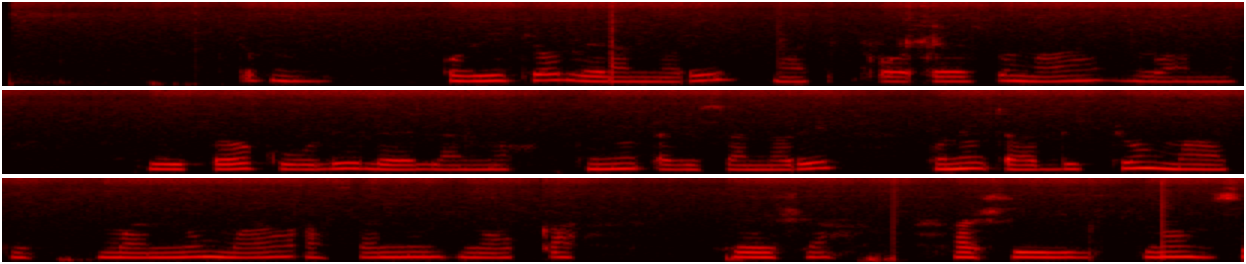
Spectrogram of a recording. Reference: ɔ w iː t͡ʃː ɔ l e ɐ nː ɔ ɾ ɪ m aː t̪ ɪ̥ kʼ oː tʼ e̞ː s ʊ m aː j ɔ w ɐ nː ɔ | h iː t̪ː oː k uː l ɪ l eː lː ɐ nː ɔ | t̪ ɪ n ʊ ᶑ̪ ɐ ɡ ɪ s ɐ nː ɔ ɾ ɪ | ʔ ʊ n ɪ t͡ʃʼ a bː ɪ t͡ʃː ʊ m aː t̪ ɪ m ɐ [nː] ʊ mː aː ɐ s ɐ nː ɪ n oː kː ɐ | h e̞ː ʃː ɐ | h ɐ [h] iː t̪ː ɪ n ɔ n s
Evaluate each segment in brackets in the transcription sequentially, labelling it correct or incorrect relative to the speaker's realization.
correct, incorrect

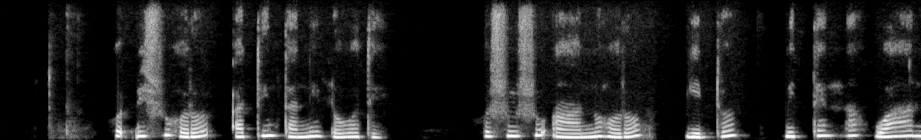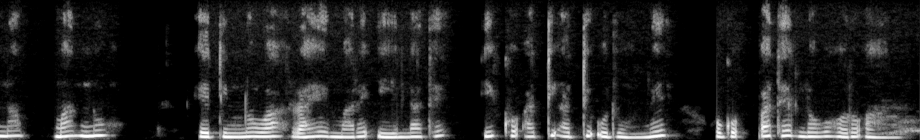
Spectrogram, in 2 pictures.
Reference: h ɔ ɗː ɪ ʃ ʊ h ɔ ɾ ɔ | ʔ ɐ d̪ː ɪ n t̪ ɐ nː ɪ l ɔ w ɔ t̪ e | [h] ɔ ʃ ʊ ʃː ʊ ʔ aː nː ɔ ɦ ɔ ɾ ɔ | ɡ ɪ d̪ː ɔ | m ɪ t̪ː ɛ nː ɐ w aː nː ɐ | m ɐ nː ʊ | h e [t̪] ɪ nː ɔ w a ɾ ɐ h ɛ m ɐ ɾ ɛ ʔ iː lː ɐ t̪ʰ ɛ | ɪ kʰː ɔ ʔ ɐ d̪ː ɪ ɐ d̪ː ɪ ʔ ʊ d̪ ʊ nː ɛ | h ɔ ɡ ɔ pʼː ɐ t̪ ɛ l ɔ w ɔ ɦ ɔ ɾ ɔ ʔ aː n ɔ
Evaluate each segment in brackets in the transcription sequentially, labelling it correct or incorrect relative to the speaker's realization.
correct, incorrect

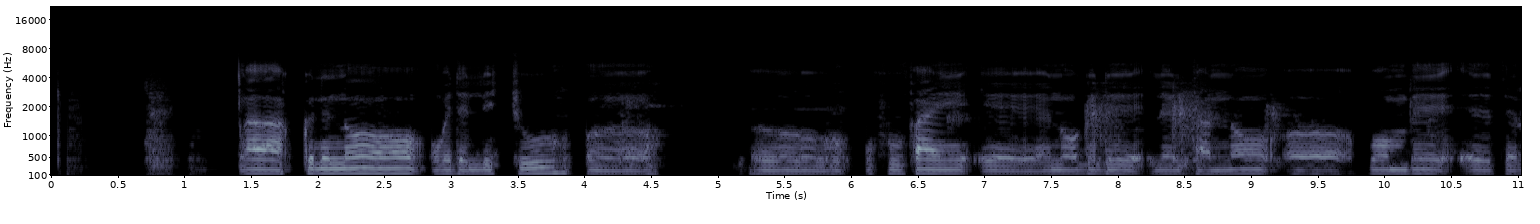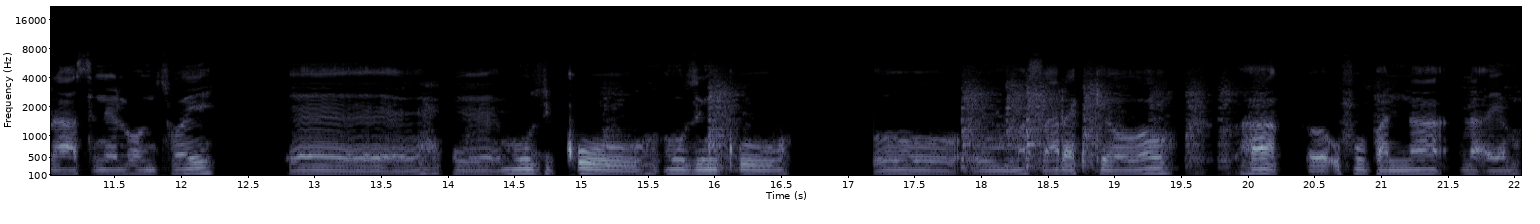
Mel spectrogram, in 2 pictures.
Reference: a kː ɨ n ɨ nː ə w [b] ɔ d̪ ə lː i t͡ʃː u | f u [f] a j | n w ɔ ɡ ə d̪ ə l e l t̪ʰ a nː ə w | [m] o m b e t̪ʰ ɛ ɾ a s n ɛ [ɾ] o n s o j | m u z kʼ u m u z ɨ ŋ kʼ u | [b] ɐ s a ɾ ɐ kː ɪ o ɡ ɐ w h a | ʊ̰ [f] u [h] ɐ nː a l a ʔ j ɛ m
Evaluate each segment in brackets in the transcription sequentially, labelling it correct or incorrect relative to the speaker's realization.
incorrect, correct, incorrect, incorrect, incorrect, correct, incorrect

